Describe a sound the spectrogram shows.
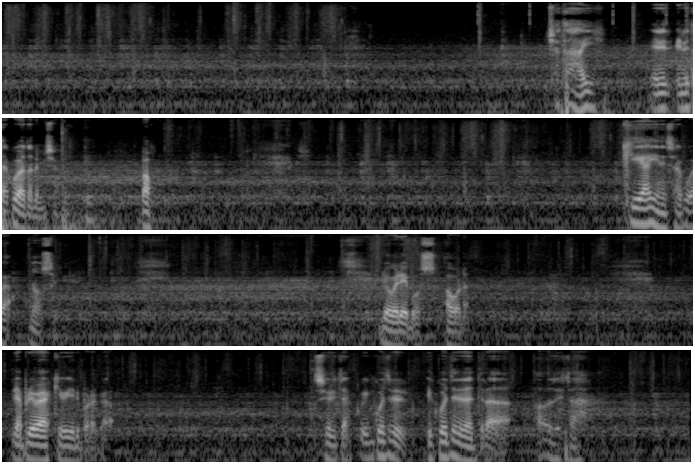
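Footsteps crunch on grass and rock.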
